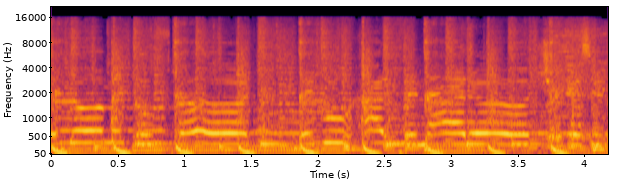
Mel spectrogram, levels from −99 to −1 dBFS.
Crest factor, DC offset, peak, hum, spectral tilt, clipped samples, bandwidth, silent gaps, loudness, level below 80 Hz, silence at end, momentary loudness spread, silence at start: 10 dB; under 0.1%; -6 dBFS; none; -4.5 dB/octave; under 0.1%; 16.5 kHz; none; -16 LUFS; -26 dBFS; 0 s; 3 LU; 0 s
